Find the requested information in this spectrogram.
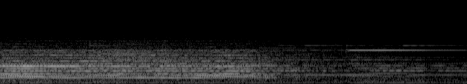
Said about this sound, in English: I'm gonna let this train go by.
